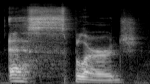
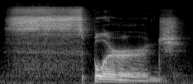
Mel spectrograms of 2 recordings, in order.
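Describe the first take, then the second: First: The opening S sound is short. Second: The opening S sound is held long. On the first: The speaker calls it wrong. "instead of S splurge" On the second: The speaker calls it right. "hold that S sound"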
